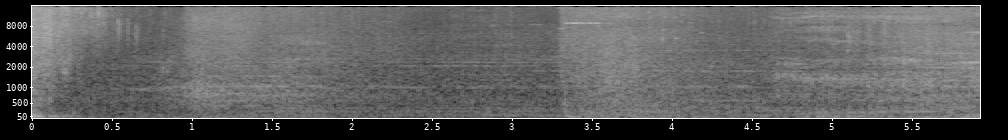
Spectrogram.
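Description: A magical energy hums and crackles.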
